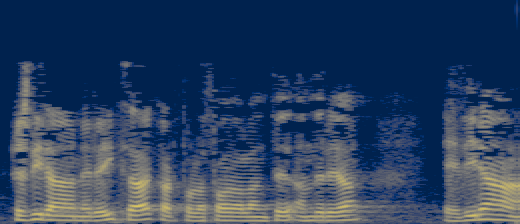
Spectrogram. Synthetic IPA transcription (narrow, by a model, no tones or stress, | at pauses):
e̞zd̪iɾane̞ɾejt͡sakaɾt̪o̞lasoaðaand̪eɾe̞a | eðiɾa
